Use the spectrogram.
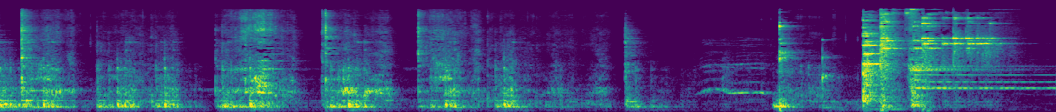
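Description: Egg curry gravy with sour curd being stirred in a pan over a low flame, giving repeated scraping and clinking of a utensil against the pan in bursts, with louder clatter near the end.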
